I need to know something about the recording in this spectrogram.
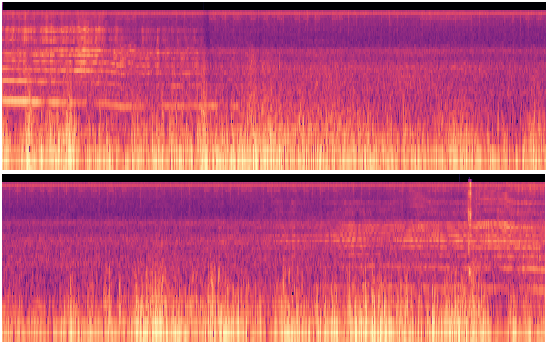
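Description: Small drone motors whine and shift in pitch.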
